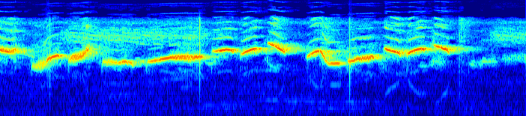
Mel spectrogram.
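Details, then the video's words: Chinese hwamei singing a loud, varied run of clear whistled phrases, rising and falling and slurring between notes with little pause, ending abruptly; no other clear sounds. "Chim họa mi đẹp và hót rất hay"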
